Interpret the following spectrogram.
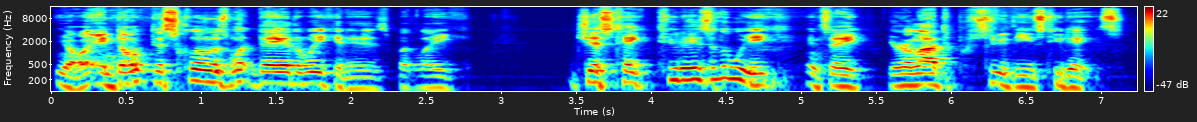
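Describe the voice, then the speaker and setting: A man with a slightly high voice talks casually in a roomy, echoing space. He tells anecdotes conversationally, as one panelist in a group discussion. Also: normal speed. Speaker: podcast panelist on policing. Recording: roomy, echoey room.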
